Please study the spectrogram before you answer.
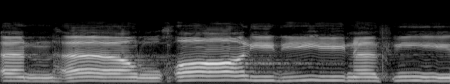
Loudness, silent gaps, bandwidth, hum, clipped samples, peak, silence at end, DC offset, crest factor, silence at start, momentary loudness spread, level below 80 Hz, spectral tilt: -16 LUFS; none; 7.8 kHz; none; under 0.1%; -2 dBFS; 0 s; under 0.1%; 14 dB; 0 s; 11 LU; -76 dBFS; -5.5 dB/octave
